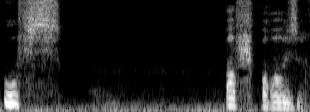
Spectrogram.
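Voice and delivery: "Oufs of Rose" with a French accent, English lost. Shown as a demonstration. Naming the collection to viewers, French accent slipping in. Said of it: "j'ai encore perdu l'accent anglais".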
